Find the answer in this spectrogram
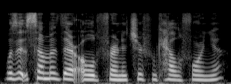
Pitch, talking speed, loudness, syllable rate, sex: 230 Hz, 235 wpm, -17 LUFS, 6.6 syllables/s, female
